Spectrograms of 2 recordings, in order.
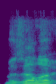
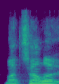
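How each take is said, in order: First: The name is said the American way. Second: The name is said the Italian way. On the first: This is how the name is said in America. "in America" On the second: This is how the name is said in Italy. "in Italy"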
